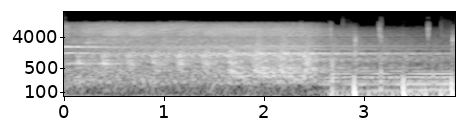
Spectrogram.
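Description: A steam train hisses steadily along its rails, a broad wash of noise joined midway by deep rhythmic chugs and clanks as it rolls on, growing louder.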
